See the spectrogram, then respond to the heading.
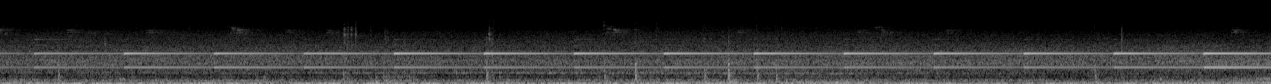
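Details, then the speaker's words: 2006 Lexus IS 250 that sat for about a year, right after a new battery was fitted: steady two-tone chime about once a second, no engine running; the car keeps showing 'press brake pedal' and won't start. "They keep saying that the brake pedal is not pressed. It's saying press on brake pedal before turning on the car, and it won't start."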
